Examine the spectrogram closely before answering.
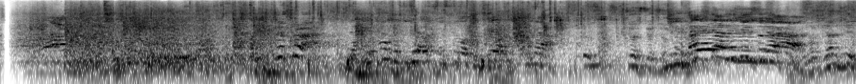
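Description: Men shout close by in a struggle.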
